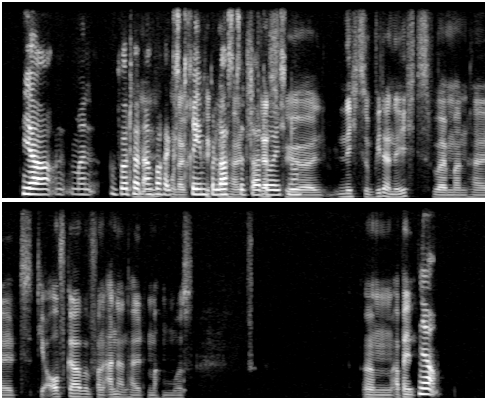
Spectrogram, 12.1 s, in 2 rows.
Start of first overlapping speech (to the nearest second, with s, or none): 2 s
